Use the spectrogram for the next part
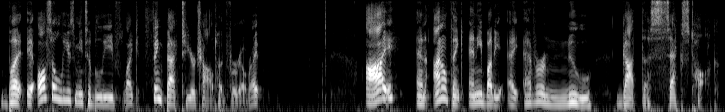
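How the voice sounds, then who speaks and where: A man's voice: a little high, lively intonation, unhurried, vocal fry, fairly bright tone, no echo, studio quality. A man co-hosting a podcast, talking reflectively and sharing firm opinions in casual chat. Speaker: podcast co-host.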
